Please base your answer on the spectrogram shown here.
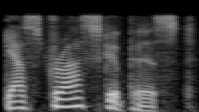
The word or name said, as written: gastroscopist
